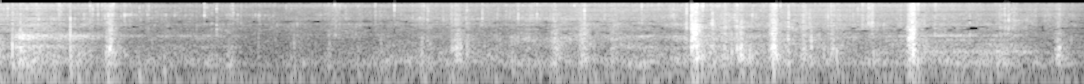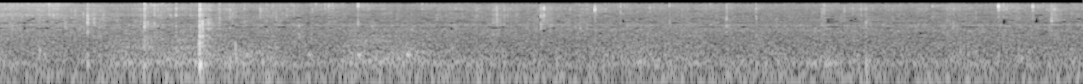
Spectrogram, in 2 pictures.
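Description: Close rustling and scattered crackles of movement in frozen, snow-dusted dry leaves, louder for the first five seconds and then fading to a faint rustle.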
